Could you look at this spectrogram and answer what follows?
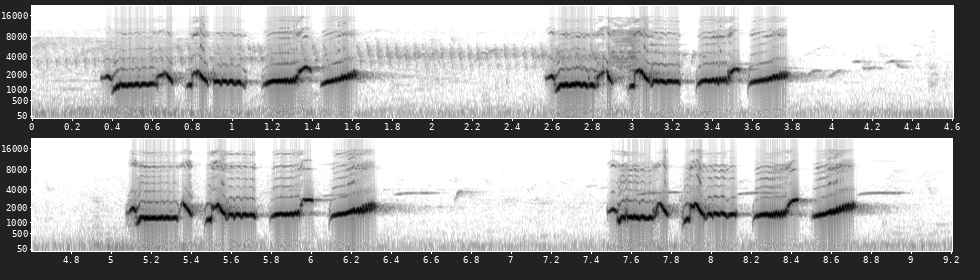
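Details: White-rumped shama song played as a lure so other shamas start singing: four loud, rich whistled phrases of several notes each, repeated about every two and a half seconds with silent gaps between.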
